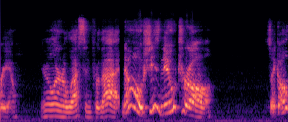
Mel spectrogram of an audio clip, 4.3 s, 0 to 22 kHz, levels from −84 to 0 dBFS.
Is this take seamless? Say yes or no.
yes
